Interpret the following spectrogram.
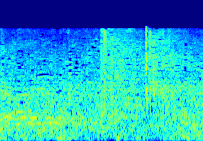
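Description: Ice hockey arena sound: steady crowd and rink noise, with two sharp clacks of the puck in play about a second in and half a second later.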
